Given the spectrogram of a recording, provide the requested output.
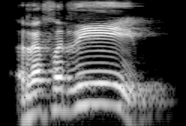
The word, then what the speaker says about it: referee: Next example is referee. How many syllables in this word? 3 syllables. But which is pronounced with a greater force? That is third one.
